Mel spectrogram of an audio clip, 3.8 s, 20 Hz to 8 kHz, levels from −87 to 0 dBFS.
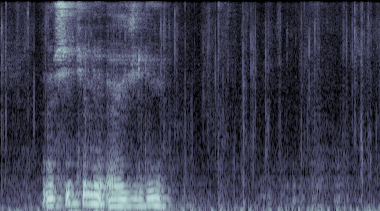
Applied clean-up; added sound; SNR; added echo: none; Crumpling, crinkling; 17 dB; reverberation time 0.4 s.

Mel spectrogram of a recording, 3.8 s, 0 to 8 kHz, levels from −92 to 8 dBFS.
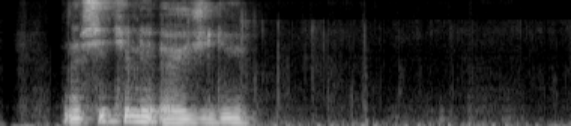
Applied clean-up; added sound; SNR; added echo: neural mask model DeepFilterNet 3.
